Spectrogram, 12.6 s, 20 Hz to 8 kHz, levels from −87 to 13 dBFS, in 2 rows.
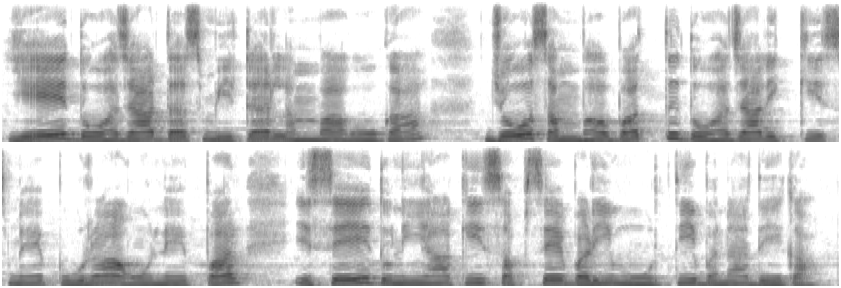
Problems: background sounds at intervals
